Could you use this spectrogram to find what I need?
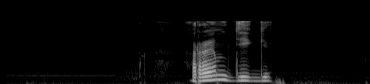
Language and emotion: Russian, neutral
